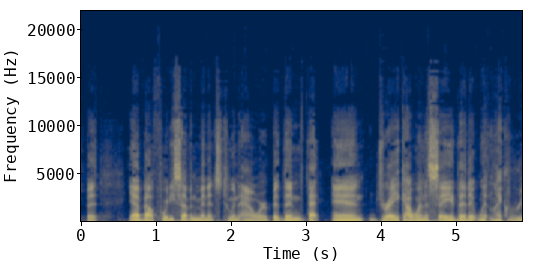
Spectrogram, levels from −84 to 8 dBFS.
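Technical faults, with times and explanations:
3.12 to 3.18 s, stream segment skipped: one segment of the segmented stream likely failed to load, so the player carried on with the following segment. The speech jumps abruptly forward with a short blip, leaving a gap where part of the programme is lost.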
